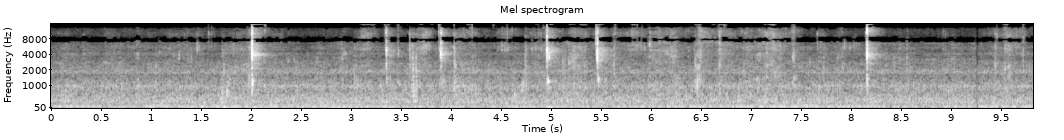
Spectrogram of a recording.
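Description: A person chewing and lip-smacking while eating rice and chicken by hand, with a few sharp clicks about two, five and eight seconds in.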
